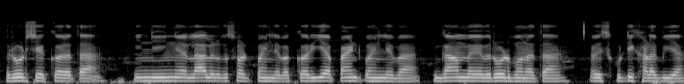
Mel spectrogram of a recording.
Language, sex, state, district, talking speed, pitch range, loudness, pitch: Bhojpuri, male, Uttar Pradesh, Ghazipur, 175 wpm, 150-160 Hz, -21 LUFS, 155 Hz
